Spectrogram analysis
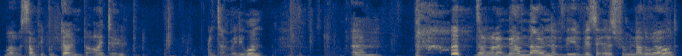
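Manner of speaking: ordinary delivery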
